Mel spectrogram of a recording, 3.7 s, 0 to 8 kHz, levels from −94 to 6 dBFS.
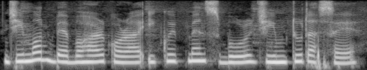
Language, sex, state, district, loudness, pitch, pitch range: Assamese, female, Assam, Kamrup Metropolitan, -12 LUFS, 240 Hz, 230-260 Hz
